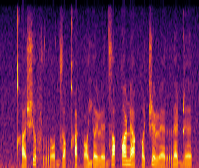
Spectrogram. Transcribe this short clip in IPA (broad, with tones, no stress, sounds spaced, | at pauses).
qʰ ɜ˩˥ ʃ ɜ˨ f r ɔ˩˥ d͡z u˨ qʰ ɛ˦ k ɒ˩˥ j ɜ˨ ɭ ɛ˩˥ d͡z ɔ˦ q ɔ˦ ɳ æ˩˥ q u˩˥ t͡ʃ ʌ˨ ɭ æ˨ r æ˦ ɖ ɛ˦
